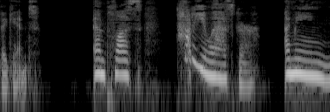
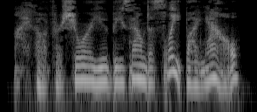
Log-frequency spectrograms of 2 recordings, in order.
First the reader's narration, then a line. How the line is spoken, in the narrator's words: Lily whispered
